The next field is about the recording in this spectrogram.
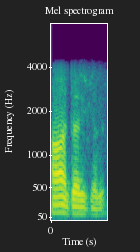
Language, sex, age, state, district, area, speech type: Tamil, male, 60+, Tamil Nadu, Sivaganga, urban, conversation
